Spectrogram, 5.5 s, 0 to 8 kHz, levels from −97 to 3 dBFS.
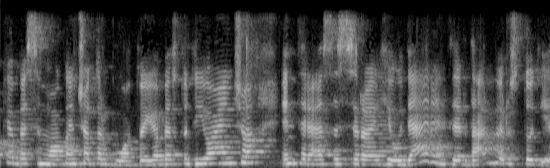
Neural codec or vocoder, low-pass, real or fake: none; 7.2 kHz; real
